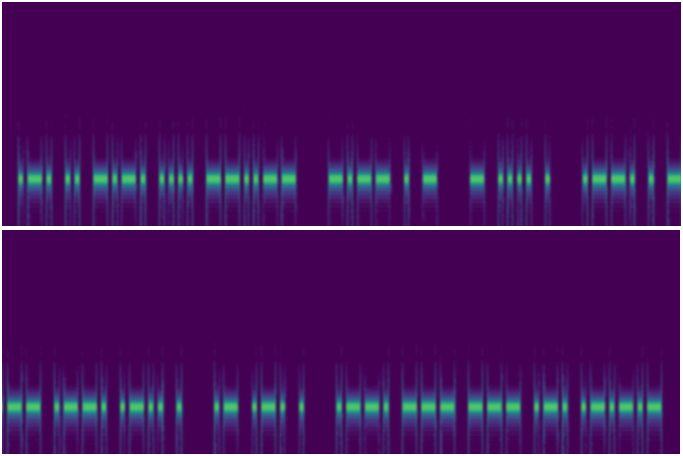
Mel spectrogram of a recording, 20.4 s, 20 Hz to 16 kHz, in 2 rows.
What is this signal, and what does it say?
Morse code, heard as a keyed tone, about 17 wpm, 700 Hz. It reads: RICH, YET THE PEOPLE ARE POOR.
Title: Sentences from Top 1100 Words 17wpm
